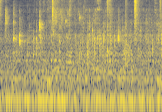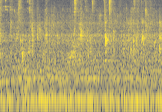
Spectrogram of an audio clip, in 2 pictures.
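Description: Onions go into a hot pan for sambar and fry with a steady, fairly loud sizzle and crackle that continues throughout, with light stirring noises on top.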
